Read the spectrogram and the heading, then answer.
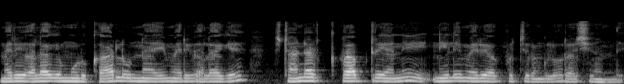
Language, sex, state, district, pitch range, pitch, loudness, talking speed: Telugu, male, Telangana, Adilabad, 135-150 Hz, 145 Hz, -18 LUFS, 155 wpm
